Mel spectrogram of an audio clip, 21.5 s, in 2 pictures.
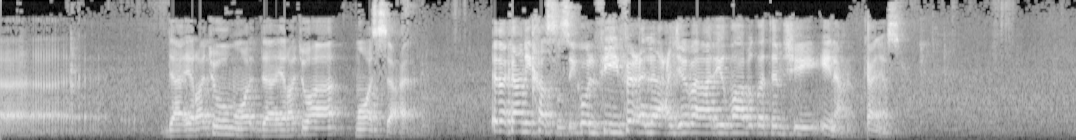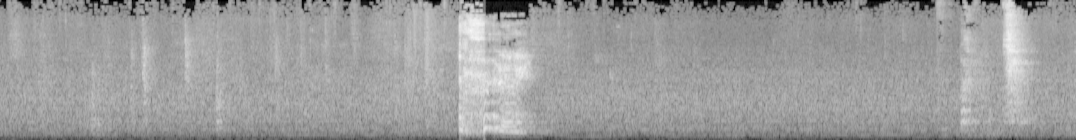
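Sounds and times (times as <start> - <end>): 
speech: 1.7 - 9.1
sneeze: 15.4 - 16.2, 20.4 - 21.2.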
